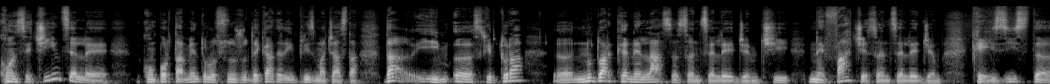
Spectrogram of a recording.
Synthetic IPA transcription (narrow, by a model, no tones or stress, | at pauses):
ko̞nse̞t͡ʃint̪se̞le̞ko̞mpo̞rt̪ame̞nt̪elorsunt̪ʒud̪e̞kat̪e̞d̪inpɾismat͡ʃast̪ad̪aiskɾip̚t̪uɾa | nud̪oarkəne̞lasəsəɨnt̪se̞le̞d͡ʒe̞mt͡ʃine̞fat͡ʃe̞səɨnt̪se̞le̞d͡ʒe̞mkʰəe̞ɡzist̪ə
